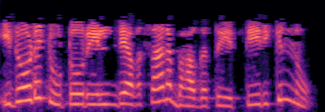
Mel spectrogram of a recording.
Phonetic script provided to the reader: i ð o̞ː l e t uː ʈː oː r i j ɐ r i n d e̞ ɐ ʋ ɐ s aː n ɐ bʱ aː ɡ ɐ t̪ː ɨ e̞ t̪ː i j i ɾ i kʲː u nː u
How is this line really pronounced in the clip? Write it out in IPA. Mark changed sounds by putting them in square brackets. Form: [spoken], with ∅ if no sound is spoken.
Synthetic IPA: i ð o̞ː [ɽ] e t uː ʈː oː r i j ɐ [l] i n d e̞ ɐ ʋ ɐ s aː n ɐ bʱ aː ɡ ɐ t̪ː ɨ e̞ t̪ː i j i ɾ i kʲː u nː u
